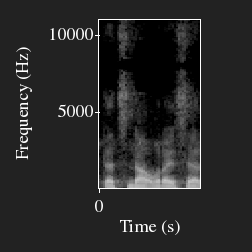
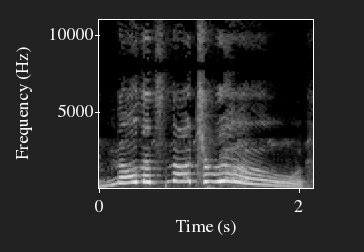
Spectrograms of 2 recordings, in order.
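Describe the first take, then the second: First: Said in the usual way. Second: Very high, slow, stretched-out shrieking denial; overreacting shriek. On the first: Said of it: "instead of just saying". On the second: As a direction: overreact with a long squealing no. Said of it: "I was like".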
